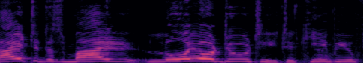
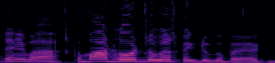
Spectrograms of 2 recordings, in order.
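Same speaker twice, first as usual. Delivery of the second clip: normal talking voice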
